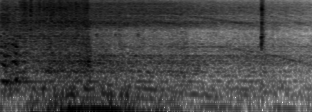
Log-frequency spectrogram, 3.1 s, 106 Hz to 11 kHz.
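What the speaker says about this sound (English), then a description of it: "We're gonna crank it over and see if we can keep it running for a minute for science." A long-sitting 1971 Ford F-100 pickup engine cranks and catches, a loud low rumble that rises in the first second, then settles and fades toward idle, with a short clank near the end and no talk.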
